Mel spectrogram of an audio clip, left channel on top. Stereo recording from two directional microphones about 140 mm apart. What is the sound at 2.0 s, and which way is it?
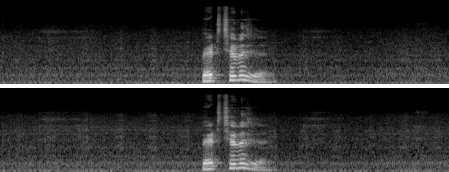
Speech, 85° left.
